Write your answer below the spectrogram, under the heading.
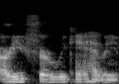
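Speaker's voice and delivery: hushed whisper. In a role-play scene, a character presses for more, whispering. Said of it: "I'm whispering again".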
